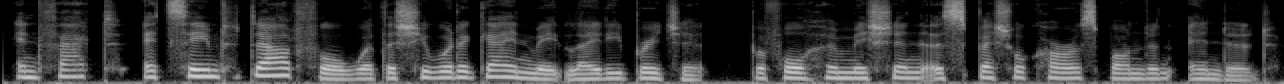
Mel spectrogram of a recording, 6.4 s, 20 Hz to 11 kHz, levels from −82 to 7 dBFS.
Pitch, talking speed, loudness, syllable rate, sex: 180 Hz, 180 wpm, -19 LUFS, 5.6 syllables/s, female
